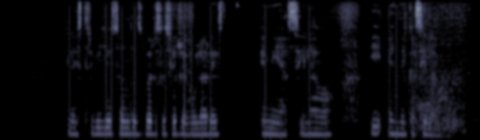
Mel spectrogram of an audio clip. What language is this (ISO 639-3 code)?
spa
